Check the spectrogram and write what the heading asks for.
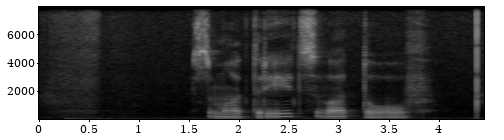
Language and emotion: Russian, sad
